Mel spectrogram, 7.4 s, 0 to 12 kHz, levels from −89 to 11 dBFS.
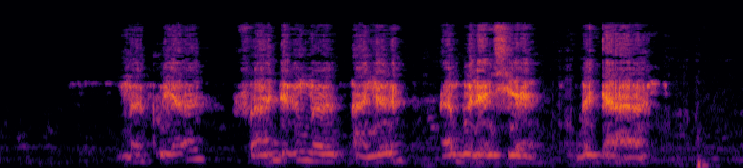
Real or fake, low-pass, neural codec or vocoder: fake; 7.2 kHz; codec, 16 kHz, 16 kbps, FreqCodec, larger model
